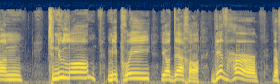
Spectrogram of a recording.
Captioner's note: speaking in Hebrew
